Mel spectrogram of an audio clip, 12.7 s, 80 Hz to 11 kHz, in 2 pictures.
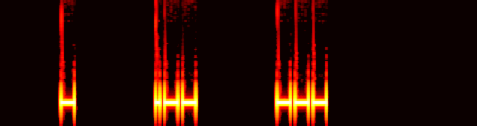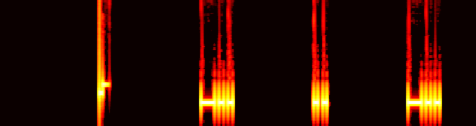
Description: Morse code, heard as a keyed tone, about 20 wpm, spaced as for 7 wpm, 700 Hz. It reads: TWO DID
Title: 6x Character Spacing - Top 100 Words - 20wpm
